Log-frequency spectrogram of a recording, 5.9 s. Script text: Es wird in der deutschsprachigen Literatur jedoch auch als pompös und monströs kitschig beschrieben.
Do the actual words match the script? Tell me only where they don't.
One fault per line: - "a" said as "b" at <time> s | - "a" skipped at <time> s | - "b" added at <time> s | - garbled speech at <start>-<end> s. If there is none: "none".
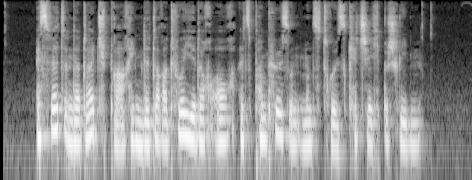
none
